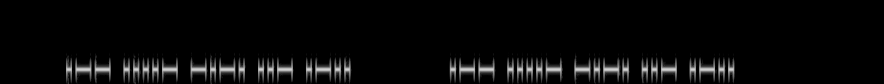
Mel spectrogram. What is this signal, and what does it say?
Morse code, heard as a keyed tone, about 25 wpm, 700 Hz. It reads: W4CUL W4CUL
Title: USA Call Signs - 5 Characters - Repeated 2x - 25wpm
